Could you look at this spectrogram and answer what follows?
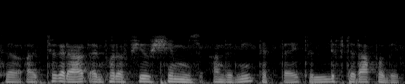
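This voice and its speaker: A man narrating a casual hands-on repair demonstration as a hobbyist, explaining things in a matter-of-fact, unhurried way. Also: mid-range voice, fairly even intonation, warm tone. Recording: dull lo-fi phone-video sound, faint noise.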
